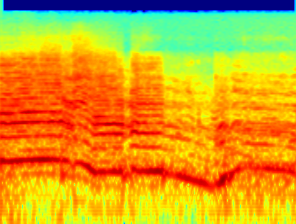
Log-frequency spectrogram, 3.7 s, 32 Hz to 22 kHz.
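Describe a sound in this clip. A Metro 6R4 rally car's V6 engine drops in pitch as the driver brakes and downshifts for a bend.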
